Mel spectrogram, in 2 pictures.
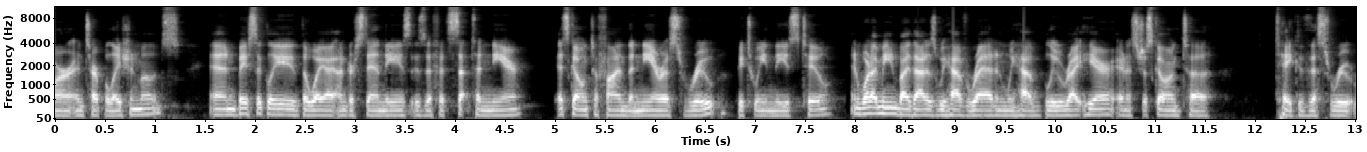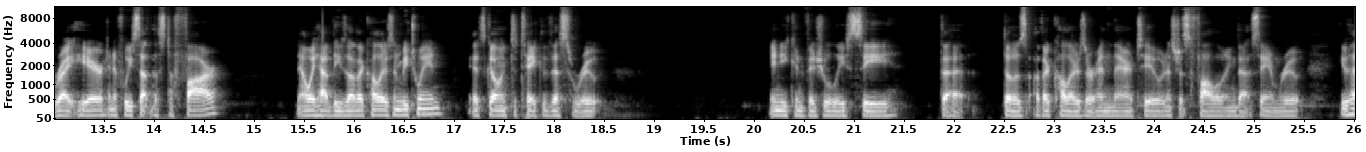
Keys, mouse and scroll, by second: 13.8 click, 16.5 click, 23.6 click, 25.9 click.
